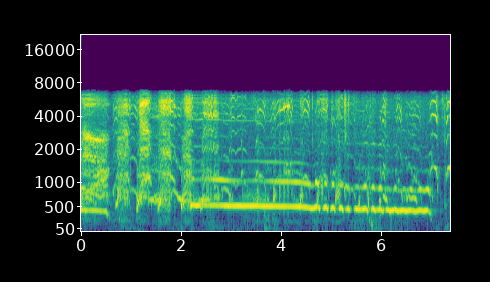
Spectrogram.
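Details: Four-week-old country puppies playing: rapid high squeaky yelps open the recording, then a long steady whining howl holds for several seconds before wavering and breaking off, with further squeaks overlapping near the end.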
